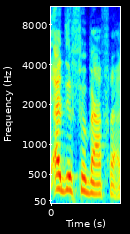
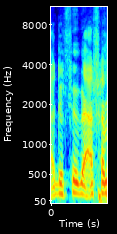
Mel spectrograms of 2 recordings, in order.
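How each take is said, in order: First: Said in the usual way. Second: Quieter, lower repeat of "I did feel bad for her"; soft sincere admission. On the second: Real, not acted. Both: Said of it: "I'm not gonna lie".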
